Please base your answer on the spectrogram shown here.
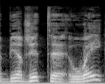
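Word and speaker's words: Birgit Weyhe: Deuxième titre, Anne-Marie Olivier, on parle de La Ronde, un titre de Birgit Way chez Cambourakis. – Voilà, tu l'as bien prononcé, j'étais pas sûre de bien le prononcer parce qu'elle est allemande, cette auteure.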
